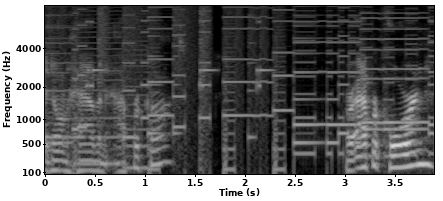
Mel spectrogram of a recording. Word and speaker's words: Apricorn: I forget if I have to leave or he just can tell I don't have an apricot or apricorn.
